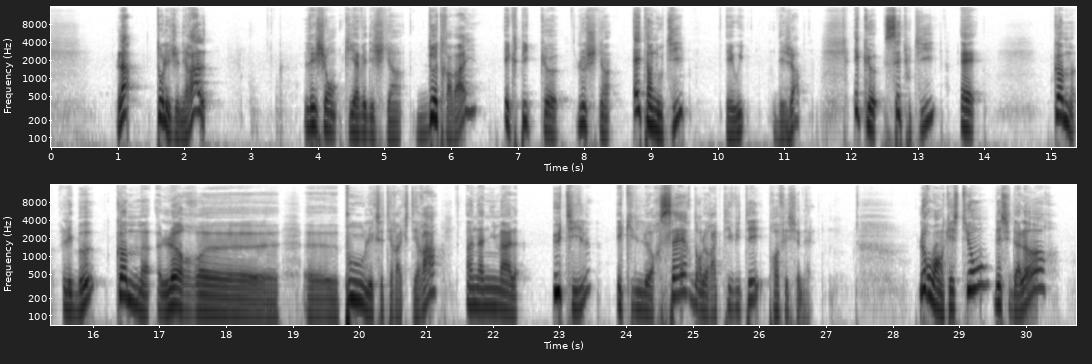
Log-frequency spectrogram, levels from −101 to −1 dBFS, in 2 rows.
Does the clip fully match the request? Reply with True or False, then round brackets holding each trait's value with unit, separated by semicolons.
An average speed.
False (105 wpm)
